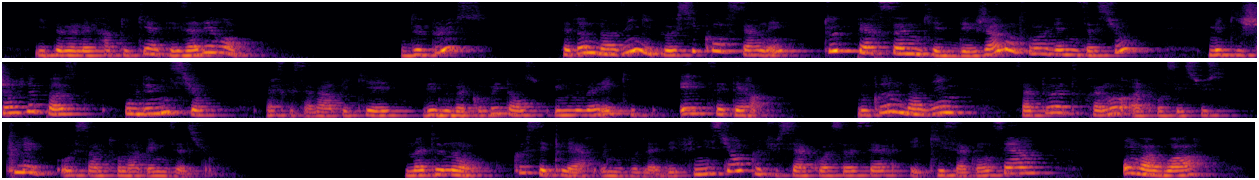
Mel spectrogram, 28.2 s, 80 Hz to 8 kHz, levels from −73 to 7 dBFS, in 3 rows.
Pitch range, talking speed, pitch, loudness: 185-275 Hz, 170 wpm, 205 Hz, -25 LUFS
